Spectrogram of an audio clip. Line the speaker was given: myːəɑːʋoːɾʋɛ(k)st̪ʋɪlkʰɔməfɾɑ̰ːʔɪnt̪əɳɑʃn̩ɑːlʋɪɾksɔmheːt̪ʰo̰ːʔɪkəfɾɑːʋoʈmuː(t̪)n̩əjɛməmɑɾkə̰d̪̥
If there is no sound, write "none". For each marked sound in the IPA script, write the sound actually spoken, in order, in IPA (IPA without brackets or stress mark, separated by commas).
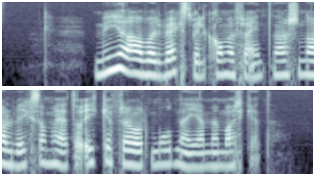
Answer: k, d̪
